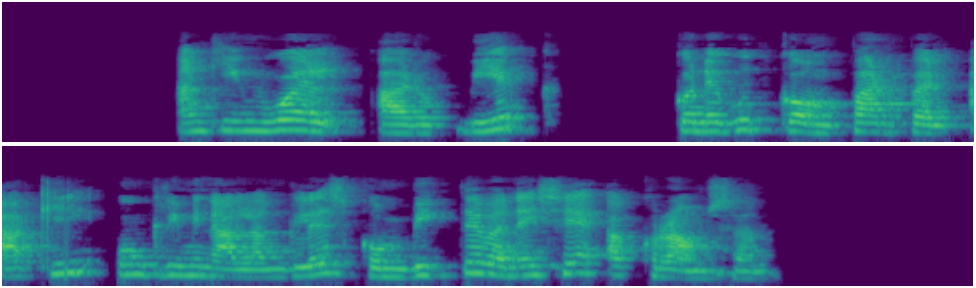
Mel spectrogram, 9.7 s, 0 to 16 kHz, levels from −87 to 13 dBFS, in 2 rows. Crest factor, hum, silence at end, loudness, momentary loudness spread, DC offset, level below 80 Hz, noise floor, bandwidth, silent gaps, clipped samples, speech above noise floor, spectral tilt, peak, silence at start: 20 dB; none; 1.05 s; -18 LUFS; 8 LU; under 0.1%; -68 dBFS; under -90 dBFS; 7.8 kHz; 2.81-3.36 s; under 0.1%; over 71 dB; -3.5 dB/octave; 0 dBFS; 0.9 s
